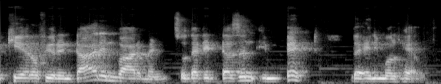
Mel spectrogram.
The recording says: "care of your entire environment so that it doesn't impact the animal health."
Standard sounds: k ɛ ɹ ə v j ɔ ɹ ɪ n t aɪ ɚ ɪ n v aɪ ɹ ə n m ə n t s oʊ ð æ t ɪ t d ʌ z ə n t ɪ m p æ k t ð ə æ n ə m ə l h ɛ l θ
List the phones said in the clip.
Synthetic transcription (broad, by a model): k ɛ ɹ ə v j ɔ ɹ ɪ n t aɪ ɚ ɪ n v aɪ ɹ ə n m ə n t s oʊ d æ t ɪ t d ʌ z ə n t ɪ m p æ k t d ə æ n ə m ə l h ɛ l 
